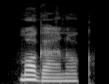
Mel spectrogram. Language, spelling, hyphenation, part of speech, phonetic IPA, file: Hungarian, magának, ma‧gá‧nak, pronoun, [ˈmɒɡaːnɒk], Hu-magának.ogg
- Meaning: dative singular of maga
